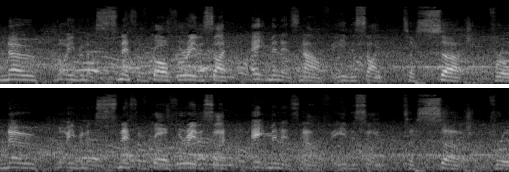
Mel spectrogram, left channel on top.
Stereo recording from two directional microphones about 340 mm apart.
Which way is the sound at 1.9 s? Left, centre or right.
Centre.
